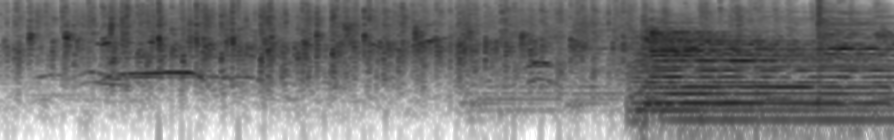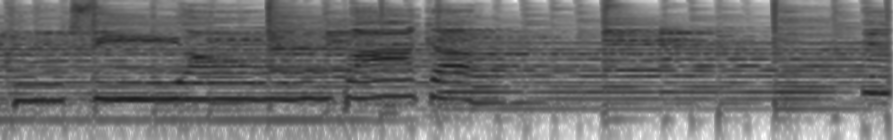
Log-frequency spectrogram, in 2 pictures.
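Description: A live audience claps steadily for about five seconds, a dense crackling wash of applause, before band music with sustained tones takes over and carries on loudly to the end.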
